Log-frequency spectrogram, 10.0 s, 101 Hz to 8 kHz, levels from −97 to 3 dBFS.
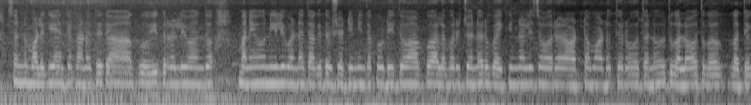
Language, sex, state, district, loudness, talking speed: Kannada, female, Karnataka, Gulbarga, -34 LUFS, 130 wpm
